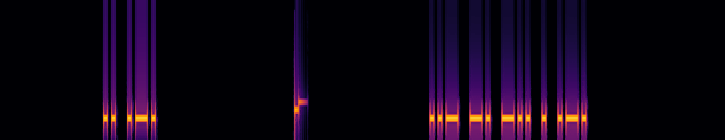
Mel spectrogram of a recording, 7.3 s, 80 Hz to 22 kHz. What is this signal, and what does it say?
Morse code, heard as a keyed tone, about 30 wpm, 700 Hz. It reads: IR UNDER
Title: Prefixes and Suffixes 30wpm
